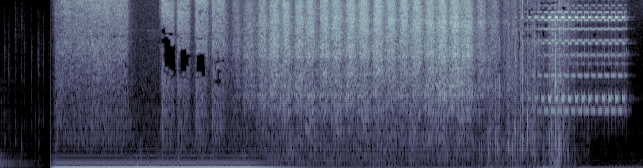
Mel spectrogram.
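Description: Abrasive sanding sound of jewellery work: a loud rasp, steady for about two seconds, then in quick strokes about six a second. Near the end a telephone starts ringing.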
